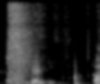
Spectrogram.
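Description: A single sharp, breathy sneeze bursts out at the start, with brief spoken words following close after.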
